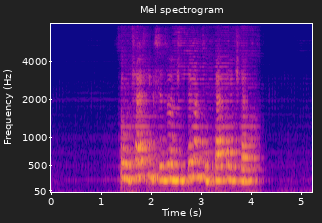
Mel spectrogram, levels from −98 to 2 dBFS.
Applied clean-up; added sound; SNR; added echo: neural separator model SepFormer DNS4.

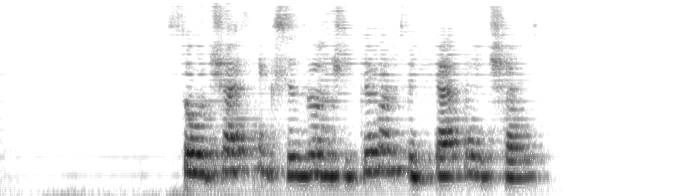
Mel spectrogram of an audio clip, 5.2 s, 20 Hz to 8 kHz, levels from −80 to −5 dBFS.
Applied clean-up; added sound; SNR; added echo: neural mask model DeepFilterNet 3.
